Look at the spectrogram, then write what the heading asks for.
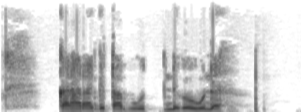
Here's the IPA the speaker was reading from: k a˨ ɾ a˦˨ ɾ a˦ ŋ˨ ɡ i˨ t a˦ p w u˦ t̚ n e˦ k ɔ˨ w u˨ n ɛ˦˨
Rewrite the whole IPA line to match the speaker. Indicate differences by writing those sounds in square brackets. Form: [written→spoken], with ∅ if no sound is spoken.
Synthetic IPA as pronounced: k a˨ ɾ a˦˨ ɾ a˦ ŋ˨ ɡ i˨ t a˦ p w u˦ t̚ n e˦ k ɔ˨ w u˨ n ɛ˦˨

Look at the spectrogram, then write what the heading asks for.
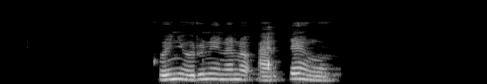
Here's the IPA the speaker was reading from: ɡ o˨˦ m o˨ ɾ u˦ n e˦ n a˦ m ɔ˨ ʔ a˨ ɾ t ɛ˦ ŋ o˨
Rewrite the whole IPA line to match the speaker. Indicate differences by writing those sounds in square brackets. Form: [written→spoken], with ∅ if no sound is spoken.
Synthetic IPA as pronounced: [ɡ→k] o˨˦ [m→ɲ] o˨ ɾ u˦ n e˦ n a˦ [m→n] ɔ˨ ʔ a˨ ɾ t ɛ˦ ŋ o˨

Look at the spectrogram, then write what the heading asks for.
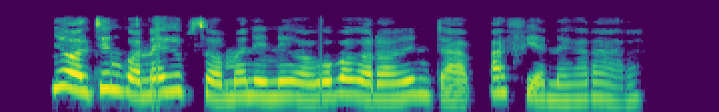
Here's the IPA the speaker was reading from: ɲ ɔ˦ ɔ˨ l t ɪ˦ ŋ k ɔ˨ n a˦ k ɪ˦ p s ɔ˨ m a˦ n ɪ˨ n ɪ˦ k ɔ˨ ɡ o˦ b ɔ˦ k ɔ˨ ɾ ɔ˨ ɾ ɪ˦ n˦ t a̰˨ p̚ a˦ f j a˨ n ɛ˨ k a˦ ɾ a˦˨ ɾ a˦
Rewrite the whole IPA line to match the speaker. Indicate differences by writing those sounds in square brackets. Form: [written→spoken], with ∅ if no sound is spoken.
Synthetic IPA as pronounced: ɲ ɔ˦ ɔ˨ l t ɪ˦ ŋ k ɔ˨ n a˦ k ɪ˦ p s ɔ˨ m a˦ n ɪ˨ n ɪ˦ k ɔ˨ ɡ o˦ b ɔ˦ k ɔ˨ ɾ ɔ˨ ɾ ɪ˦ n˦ t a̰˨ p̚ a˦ f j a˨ n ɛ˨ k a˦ ɾ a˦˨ ɾ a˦

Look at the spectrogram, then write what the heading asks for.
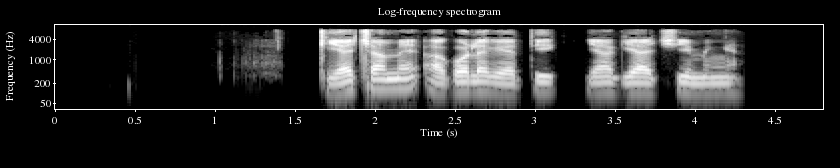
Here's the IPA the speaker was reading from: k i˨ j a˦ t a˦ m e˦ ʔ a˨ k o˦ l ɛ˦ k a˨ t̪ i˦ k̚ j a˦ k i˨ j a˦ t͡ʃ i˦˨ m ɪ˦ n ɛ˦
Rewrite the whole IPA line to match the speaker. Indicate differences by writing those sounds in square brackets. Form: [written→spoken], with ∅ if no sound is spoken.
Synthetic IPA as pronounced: k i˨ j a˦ [t→t͡ʃ] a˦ m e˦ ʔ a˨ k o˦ l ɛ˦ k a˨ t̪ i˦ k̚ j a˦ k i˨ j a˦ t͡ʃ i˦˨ m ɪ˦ [n→ŋ] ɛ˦

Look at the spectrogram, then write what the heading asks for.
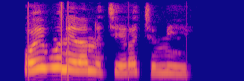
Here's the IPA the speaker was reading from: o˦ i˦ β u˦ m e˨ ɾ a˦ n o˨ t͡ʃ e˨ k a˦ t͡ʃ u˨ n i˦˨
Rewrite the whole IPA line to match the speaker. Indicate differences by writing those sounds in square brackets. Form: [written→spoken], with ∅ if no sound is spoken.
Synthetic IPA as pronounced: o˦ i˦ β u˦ [m→n] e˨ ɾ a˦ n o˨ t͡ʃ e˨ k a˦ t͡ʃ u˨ [n→m] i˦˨

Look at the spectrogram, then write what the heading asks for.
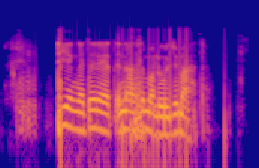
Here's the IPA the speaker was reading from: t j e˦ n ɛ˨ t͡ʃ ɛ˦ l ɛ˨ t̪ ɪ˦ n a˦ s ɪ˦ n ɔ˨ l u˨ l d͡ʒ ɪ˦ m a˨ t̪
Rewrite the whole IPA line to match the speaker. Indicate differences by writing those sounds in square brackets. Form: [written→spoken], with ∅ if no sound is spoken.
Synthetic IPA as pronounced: t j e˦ [n→ŋ] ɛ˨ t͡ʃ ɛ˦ [l→ɾ] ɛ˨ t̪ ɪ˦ n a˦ s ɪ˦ [n→m] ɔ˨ l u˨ l d͡ʒ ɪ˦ m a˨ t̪

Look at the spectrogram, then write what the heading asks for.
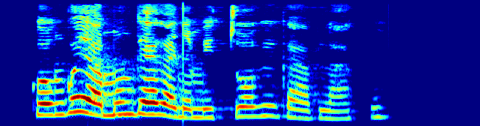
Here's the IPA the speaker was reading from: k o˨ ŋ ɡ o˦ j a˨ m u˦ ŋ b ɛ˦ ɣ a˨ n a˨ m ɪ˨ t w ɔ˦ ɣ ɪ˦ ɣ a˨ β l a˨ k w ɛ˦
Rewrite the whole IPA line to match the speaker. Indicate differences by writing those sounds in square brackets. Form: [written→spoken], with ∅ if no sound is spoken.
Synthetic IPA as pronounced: k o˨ ŋ ɡ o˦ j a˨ m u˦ ŋ [b→ɡ] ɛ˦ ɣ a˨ [n→ɲ] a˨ m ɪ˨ t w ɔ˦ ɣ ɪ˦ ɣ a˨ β l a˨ k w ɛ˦

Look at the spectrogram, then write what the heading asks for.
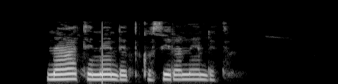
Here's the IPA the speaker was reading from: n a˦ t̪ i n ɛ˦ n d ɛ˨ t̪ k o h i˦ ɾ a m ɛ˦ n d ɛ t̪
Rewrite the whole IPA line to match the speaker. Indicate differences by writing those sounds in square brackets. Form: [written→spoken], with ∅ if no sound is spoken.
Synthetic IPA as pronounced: n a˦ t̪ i n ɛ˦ n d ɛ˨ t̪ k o [h→s] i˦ ɾ a [m→n] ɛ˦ n d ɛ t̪

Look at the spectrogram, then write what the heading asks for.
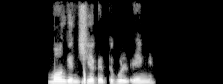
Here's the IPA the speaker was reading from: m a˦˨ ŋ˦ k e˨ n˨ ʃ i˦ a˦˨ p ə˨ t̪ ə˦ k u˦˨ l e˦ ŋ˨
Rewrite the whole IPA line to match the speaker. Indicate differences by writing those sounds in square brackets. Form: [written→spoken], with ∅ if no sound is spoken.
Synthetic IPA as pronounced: m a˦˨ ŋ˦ [k→ɡ] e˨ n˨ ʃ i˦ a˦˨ [p→k] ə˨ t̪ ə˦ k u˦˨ l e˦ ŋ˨

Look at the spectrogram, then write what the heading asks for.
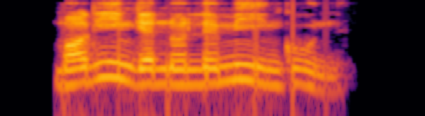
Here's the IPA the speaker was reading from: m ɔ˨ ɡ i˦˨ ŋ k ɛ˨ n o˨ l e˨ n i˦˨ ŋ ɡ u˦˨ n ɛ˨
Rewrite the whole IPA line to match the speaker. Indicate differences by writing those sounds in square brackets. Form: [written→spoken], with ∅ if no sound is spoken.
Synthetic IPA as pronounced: m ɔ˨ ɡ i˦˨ ŋ [k→ɡ] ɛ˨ n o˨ l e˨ [n→m] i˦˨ ŋ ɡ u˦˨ n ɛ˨

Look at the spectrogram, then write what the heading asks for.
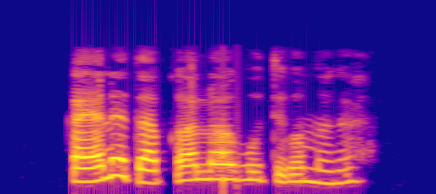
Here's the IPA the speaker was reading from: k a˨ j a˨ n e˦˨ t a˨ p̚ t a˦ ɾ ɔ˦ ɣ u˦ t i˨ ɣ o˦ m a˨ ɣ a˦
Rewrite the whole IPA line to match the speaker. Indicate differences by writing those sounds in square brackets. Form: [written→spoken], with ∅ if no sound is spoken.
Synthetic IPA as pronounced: k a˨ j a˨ n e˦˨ t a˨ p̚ [t→k] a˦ [ɾ→l] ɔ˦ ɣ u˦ t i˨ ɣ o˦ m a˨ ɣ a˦

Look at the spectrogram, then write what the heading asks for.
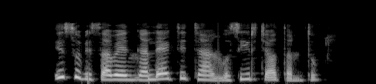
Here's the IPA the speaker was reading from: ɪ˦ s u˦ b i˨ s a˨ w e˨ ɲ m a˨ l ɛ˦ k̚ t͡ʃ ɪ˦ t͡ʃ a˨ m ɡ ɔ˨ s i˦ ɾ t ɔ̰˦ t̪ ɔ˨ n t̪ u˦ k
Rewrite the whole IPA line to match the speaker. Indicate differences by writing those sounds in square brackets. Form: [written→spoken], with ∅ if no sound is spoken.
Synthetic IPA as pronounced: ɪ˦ s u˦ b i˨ s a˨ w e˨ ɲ [m→ŋ] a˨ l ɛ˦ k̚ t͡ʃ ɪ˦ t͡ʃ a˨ [m→ŋ] ɡ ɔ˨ s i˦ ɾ [t→t͡ʃ] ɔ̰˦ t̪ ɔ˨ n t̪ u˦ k

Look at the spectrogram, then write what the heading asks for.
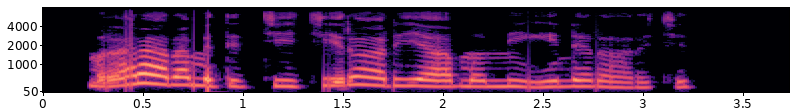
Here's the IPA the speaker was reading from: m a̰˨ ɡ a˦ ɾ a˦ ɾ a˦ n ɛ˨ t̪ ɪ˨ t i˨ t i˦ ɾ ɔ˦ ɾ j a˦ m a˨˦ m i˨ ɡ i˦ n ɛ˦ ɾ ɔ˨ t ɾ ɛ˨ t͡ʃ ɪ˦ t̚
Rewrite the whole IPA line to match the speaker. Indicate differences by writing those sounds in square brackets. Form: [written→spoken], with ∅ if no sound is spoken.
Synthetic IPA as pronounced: m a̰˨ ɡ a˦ ɾ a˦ ɾ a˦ [n→m] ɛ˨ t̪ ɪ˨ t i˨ [t→t͡ʃ] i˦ ɾ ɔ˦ ɾ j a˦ m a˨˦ m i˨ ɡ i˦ n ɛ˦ ɾ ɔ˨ [t→∅] ɾ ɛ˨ t͡ʃ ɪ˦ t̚

